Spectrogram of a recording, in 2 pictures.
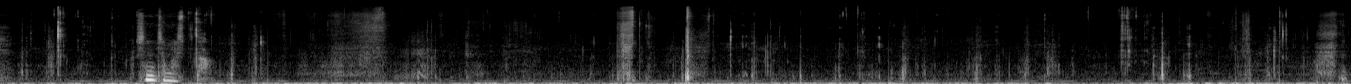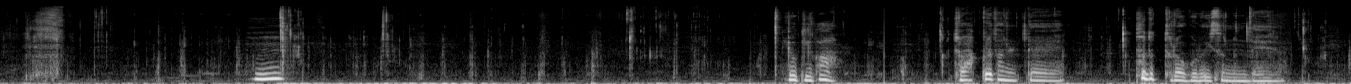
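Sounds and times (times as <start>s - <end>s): biting and chewing food: 0.1s - 24.9s.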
